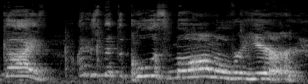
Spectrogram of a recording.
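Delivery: loud, high mock shout to the friends; calling out. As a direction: imitate an excited kid hollering to his buddies, drawn out. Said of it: "he starts walking. He's like".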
